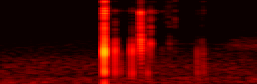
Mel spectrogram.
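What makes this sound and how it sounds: A crazed piece of old Victorian-dump stoneware, full of visible cracks, is dropped lightly onto a surface to test how badly it is cracked. It lands with a sharp, bright clack, followed by a quick run of smaller rattling taps and a couple of faint ticks as it settles. The piece does not break and still has not cracked after further handling.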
